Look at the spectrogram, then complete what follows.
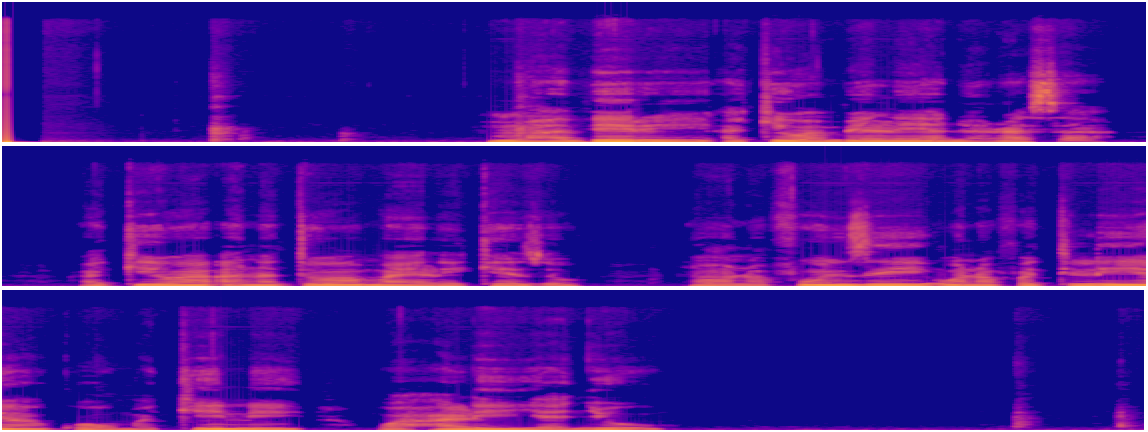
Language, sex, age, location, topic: Swahili, male, 18-24, Dar es Salaam, education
